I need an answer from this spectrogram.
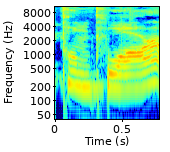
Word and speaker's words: pompoir: Pompor? So I say pompoir. I've heard people say pompor. Like there's so many different pronunciations of it.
